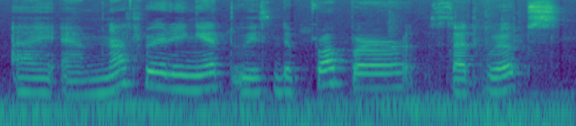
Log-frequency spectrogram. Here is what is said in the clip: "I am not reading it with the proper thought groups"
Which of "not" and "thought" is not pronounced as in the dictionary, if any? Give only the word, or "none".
thought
